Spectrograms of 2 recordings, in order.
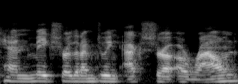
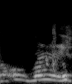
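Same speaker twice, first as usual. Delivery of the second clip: soft, hushed voice. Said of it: "I'm like".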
